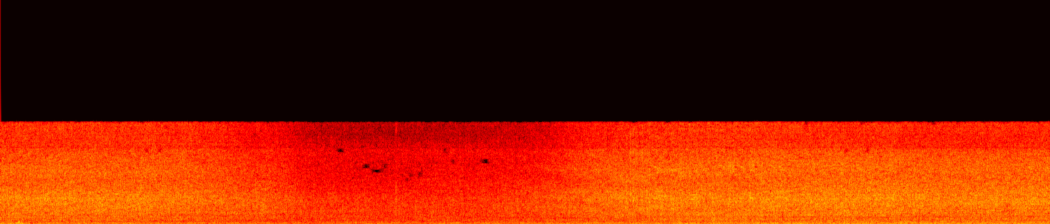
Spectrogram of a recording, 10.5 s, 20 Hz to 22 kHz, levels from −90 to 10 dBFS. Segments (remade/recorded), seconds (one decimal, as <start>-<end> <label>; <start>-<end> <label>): 0.0-6.2 recorded; 6.2-7.6 remade; 7.6-10.5 recorded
